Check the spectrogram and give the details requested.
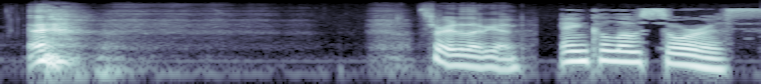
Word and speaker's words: Ankylosaurus: Maybe if I look up ankylosaur pronunciation. Okay, here we go. Ankylosaurus. Well, I said it wrong. Let's try that again. Ankylosaurus. Ankylosaurus.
